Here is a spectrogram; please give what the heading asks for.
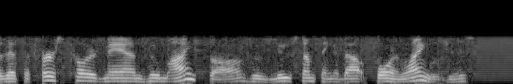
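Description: A nearby DECT cordless handset or base station is radiating its 10 ms transmit bursts into the audio circuitry, where they are rectified into a DECT cordless phone buzz. Throughout the speech this adds a thin, steady buzz at 100 Hz, rich in harmonics, sitting roughly 15 dB below the speech level. It never lets up, so it is audible in the pauses as well as under the talking.

Also throughout, the speech has been squeezed through the G.723.1 codec. The heavy coding damage points to its 6.3 kbit/s mode with 30 ms frames. The line band runs only from 150 Hz to 3.5 kHz, and the codec's slow-moving voice model cannot follow fast changes. The result is muffled, hoarse speech with smeared consonants, thin at the bottom and dull at the top.

From 1.97 to 2.10 s, VoIP packet loss concealed by the speech codec takes over. About 60 ms of audio went missing, which fits two 30 ms frames. The decoder fills the hole by extrapolating its last pitch and filter while ramping the gain down. 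The speech is stretched into a fading buzzy tone or coloured noise, and it stays weak or distorted briefly after real audio resumes. The same happens on a smaller scale from 4.34 to 4.44 s, where about 30 ms, a single frame, was lost.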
